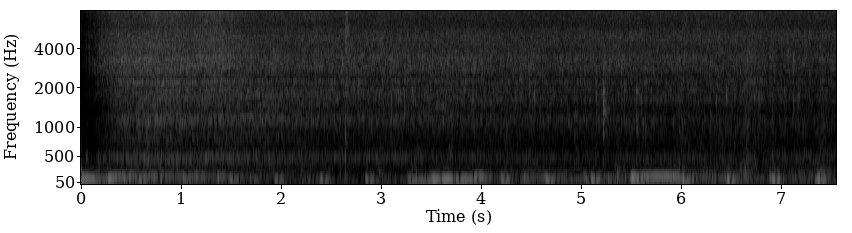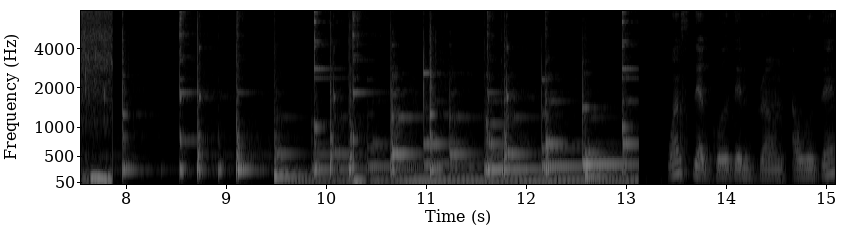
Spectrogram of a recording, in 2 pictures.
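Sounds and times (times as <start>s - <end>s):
vegetables sizzling in a pan: 0.0s - 7.9s.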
